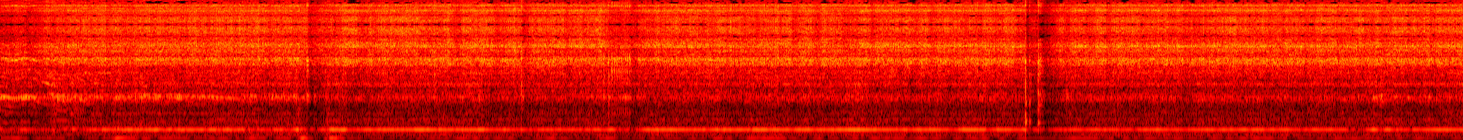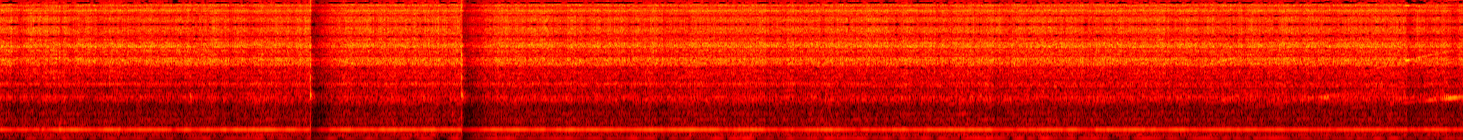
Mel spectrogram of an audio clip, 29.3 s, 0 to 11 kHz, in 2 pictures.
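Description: Klimov TV3-117 helicopter turboshaft engine idling with a steady high-pitched whine over a steady low hum, its pitch unchanging; the sound dips briefly a few times.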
